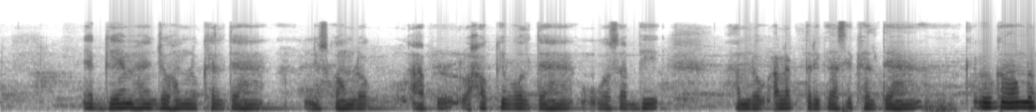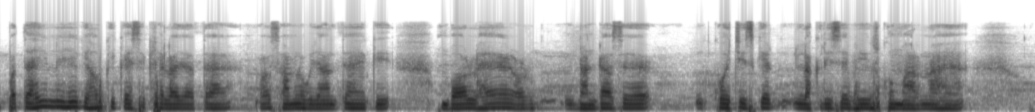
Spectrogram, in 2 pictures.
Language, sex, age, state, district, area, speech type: Hindi, male, 45-60, Bihar, Vaishali, urban, spontaneous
